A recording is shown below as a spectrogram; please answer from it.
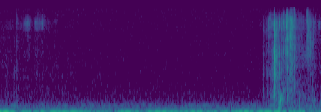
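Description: Cross-stitch pattern sheets in plastic sleeves being handled and shuffled, faint rustling over a low room hum, with a short sharp crinkle near the end.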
